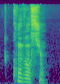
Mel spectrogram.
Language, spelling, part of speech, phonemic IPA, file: French, conventions, noun, /kɔ̃.vɑ̃.sjɔ̃/, LL-Q150 (fra)-conventions.wav
- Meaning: plural of convention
